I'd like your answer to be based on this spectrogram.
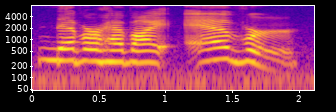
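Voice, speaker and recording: A woman voicing a gluttonous, boastful, bloated male rat in a storybook, with a husky voice. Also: sits high, animated, slow, sharp tone, voice pushed up, heavily acted. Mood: gloating, exhausted.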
